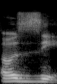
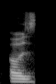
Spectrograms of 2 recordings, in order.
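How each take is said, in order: First: The final z sound is held longer. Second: The final z sound is short. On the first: The speaker calls it right. "You hold the zayin a little bit" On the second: The speaker calls it wrong. "instead of just oz"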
